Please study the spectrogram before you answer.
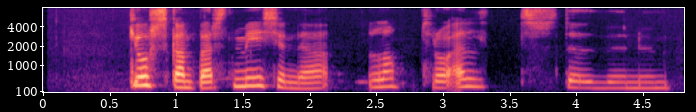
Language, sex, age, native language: Icelandic, female, 14, Icelandic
